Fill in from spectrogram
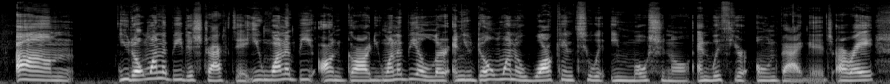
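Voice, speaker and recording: This somewhat breathy voice moves at a fairly quick pace with fairly even intonation. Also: woman, medium pitch for a woman. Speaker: prophetic word YouTuber. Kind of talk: prophetic encouragement monologue.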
